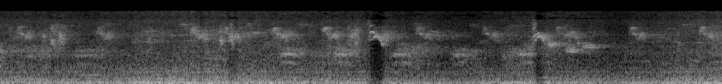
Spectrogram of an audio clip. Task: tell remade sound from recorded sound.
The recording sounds recorded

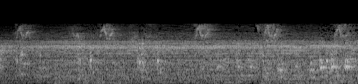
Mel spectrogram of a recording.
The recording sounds recorded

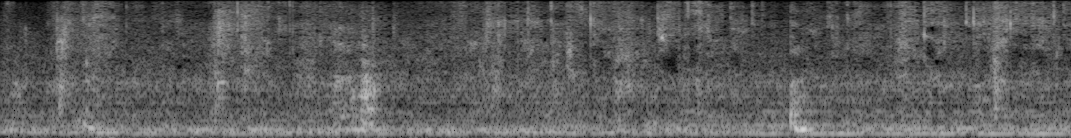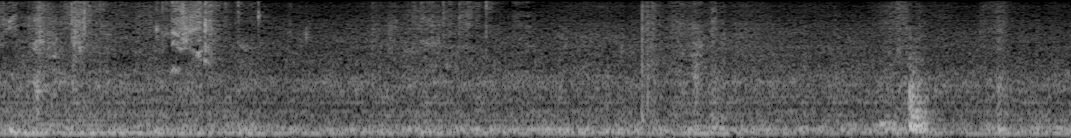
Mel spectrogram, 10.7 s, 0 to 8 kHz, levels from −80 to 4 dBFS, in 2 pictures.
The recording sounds remade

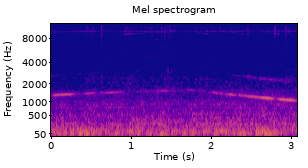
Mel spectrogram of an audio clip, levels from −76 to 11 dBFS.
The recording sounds recorded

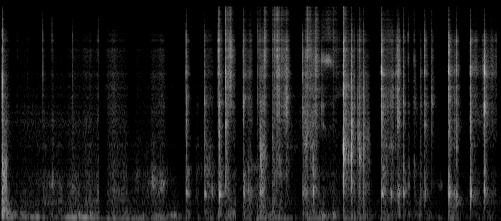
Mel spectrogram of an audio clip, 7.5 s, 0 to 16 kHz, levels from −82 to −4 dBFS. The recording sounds remade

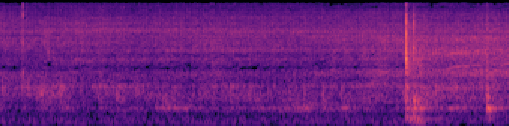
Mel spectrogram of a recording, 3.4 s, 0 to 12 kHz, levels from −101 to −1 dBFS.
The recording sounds recorded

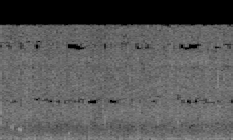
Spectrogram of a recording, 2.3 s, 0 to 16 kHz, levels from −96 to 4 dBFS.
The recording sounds recorded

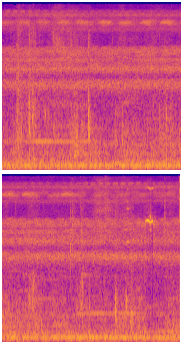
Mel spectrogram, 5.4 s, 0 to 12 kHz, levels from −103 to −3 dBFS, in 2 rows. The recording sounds recorded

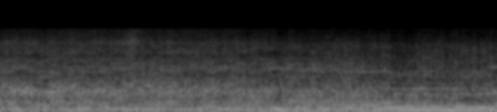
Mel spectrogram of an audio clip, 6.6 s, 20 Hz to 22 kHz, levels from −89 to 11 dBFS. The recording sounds remade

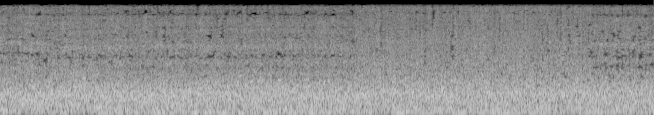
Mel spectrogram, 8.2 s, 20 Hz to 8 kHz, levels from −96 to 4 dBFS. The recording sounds recorded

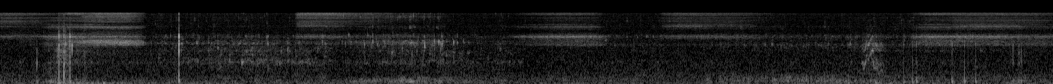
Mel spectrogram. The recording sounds remade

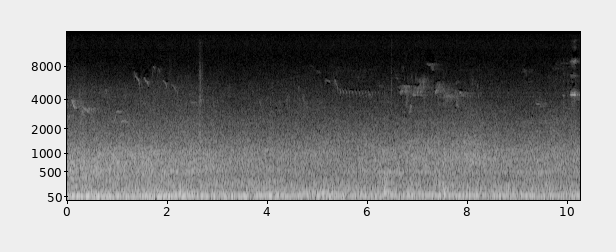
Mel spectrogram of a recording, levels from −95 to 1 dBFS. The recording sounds recorded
